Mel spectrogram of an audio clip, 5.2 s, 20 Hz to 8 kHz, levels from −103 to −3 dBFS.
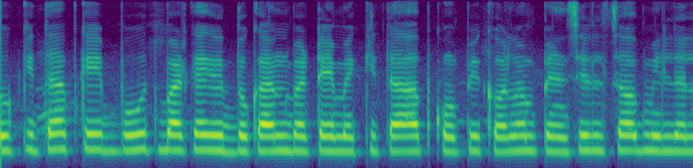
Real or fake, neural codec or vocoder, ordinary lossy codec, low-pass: real; none; none; none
